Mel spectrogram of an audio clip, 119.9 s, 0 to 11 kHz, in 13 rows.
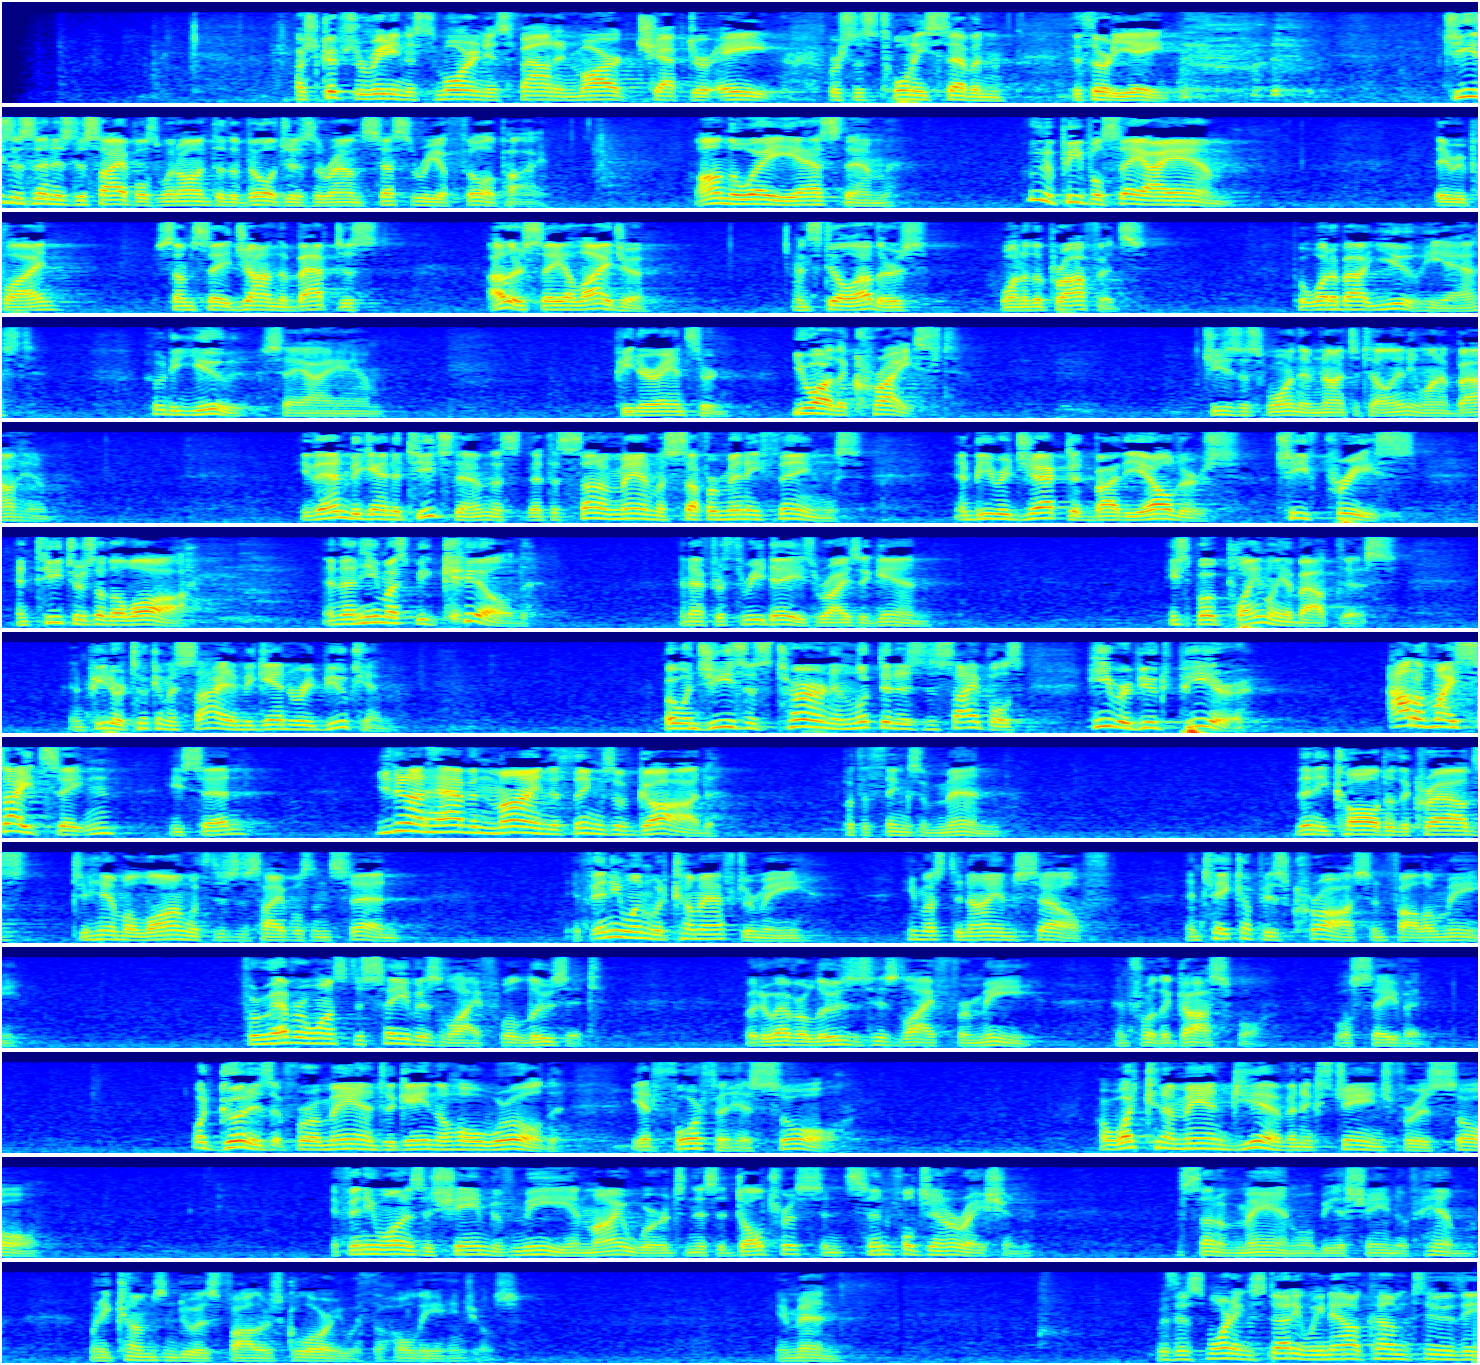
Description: This is a sermon on Mark 8:27-38.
